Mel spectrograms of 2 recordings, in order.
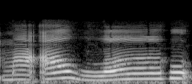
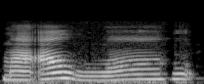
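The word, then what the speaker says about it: مع الله: Nah, contoh yang pertama ma'allahu, bacanya seperti itu ya, ma'allahu, dijorokkan ke depan ya bacanya.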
